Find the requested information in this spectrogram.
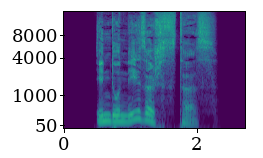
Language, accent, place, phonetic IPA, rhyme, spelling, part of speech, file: German, Germany, Berlin, [ˌɪndoˈneːzɪʃstəs], -eːzɪʃstəs, indonesischstes, adjective, De-indonesischstes.ogg
- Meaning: strong/mixed nominative/accusative neuter singular superlative degree of indonesisch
